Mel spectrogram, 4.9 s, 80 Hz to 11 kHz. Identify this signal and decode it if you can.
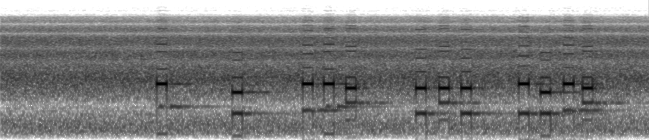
DTMF, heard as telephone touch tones, dialled by hand, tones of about 80 ms. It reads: 9 1 690 202 3160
